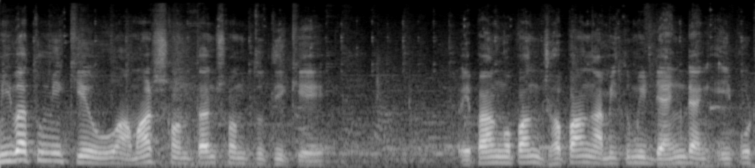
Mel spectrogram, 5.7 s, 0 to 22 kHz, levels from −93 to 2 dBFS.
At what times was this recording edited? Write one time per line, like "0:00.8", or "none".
none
